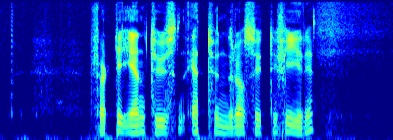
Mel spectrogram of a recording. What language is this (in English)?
Norwegian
